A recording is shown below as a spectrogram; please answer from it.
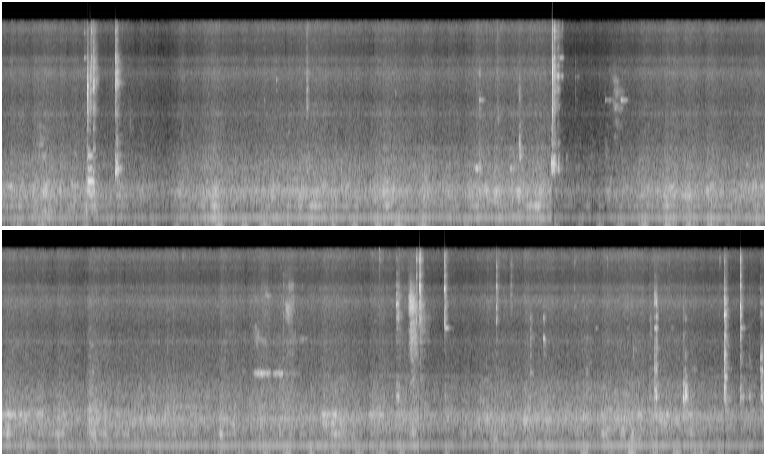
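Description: A steady low machine hum, with scattered metallic clicks and clinks as parking-brake shoes and their springs are handled and fitted onto a car's rear brake backing plate around the hub.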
